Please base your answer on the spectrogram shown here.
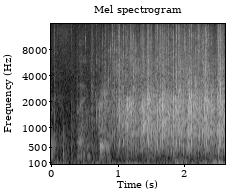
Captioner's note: group clapping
